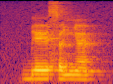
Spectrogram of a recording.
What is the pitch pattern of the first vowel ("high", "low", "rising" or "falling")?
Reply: low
